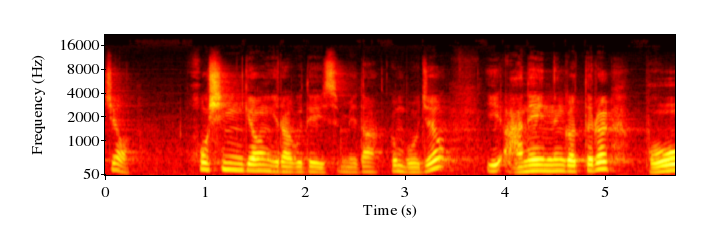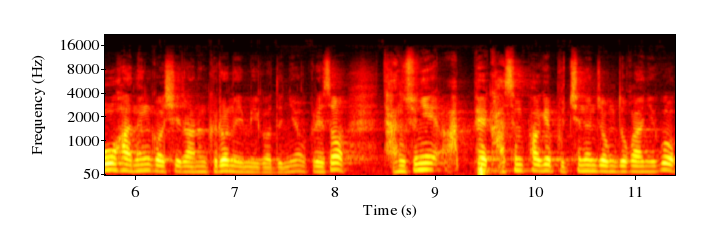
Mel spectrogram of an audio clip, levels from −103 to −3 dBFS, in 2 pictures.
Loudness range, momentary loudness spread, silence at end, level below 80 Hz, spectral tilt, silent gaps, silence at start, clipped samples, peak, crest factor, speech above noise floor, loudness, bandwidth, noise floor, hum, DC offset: 5 LU; 11 LU; 0 s; -52 dBFS; -5 dB/octave; none; 0 s; under 0.1%; -6 dBFS; 22 dB; 30 dB; -28 LUFS; 13.5 kHz; -58 dBFS; none; under 0.1%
